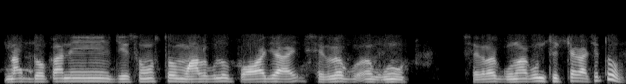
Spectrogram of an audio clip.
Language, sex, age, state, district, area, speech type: Bengali, male, 45-60, West Bengal, Uttar Dinajpur, urban, conversation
